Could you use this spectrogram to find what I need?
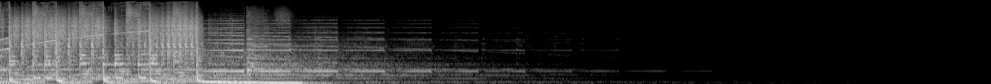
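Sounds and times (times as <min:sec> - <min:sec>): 
electronic dance music: 0:00.0 - 0:05.4.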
